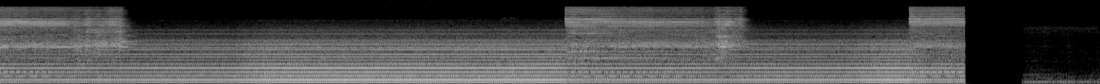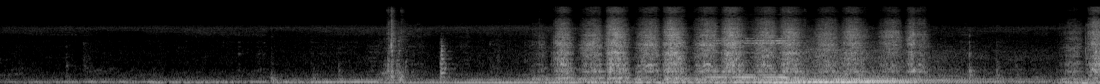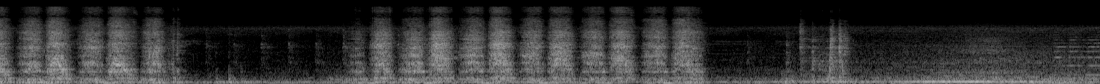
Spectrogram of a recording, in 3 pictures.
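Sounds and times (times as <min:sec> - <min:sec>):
hand tool rubbing on wood: 0:16.3 - 0:20.4, 0:25.4 - 0:29.1.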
